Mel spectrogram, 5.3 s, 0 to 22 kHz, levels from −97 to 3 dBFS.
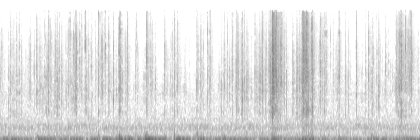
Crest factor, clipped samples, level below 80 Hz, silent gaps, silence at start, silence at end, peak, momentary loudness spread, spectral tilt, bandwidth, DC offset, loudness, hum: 30 dB; under 0.1%; -60 dBFS; none; 0 s; 0 s; -22 dBFS; 17 LU; -0.5 dB/octave; 17 kHz; under 0.1%; -51 LUFS; none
